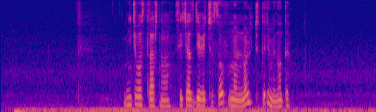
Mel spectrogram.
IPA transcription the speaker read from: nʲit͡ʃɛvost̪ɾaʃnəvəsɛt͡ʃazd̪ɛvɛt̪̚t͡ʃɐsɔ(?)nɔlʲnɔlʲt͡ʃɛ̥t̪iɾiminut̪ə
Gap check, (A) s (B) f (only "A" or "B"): B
